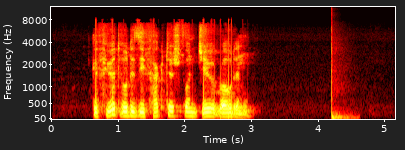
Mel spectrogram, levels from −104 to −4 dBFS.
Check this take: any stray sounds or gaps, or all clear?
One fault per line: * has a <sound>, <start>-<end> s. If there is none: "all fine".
* has a thud, 4.2-4.7 s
